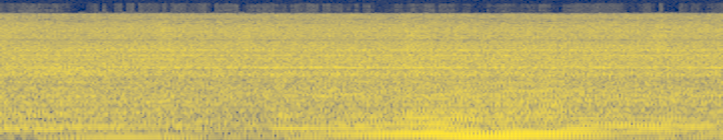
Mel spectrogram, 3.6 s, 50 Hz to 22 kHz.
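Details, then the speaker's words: Anycubic Kobra S1 Combo 3D printer, brand new, during initial power-on setup: low droning hum swelling and fading over a couple of seconds as it runs its shake/vibration calibration; normal. "Then it started aggressively twerking, and I let you hear it, because I wasn't ready for those sounds."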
